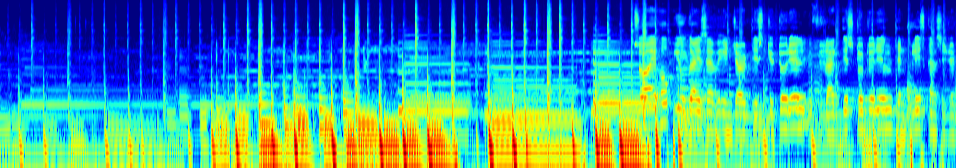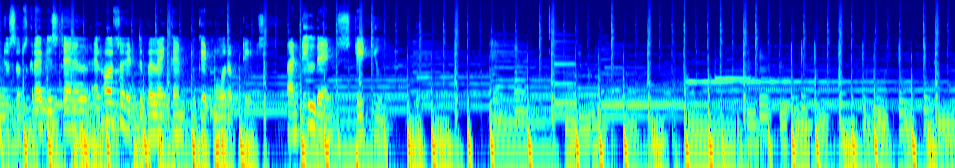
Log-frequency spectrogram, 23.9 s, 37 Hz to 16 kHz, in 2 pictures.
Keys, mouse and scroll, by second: 0.9 click.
